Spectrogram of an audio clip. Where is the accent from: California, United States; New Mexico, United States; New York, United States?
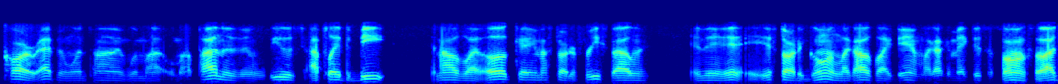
California, United States; Sacramento; Well, I'm 17 years old, and I'm from Sacramento, California.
